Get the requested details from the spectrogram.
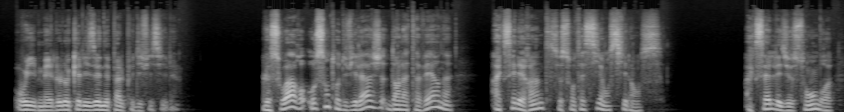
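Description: Ordinary pitch variation in a dark, mellow tone, captured on a very clean recording against a silent background. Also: man. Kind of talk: fantasy audio drama narration with character voices. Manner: measured, dramatic pacing, tense and hushed during the fight scene.

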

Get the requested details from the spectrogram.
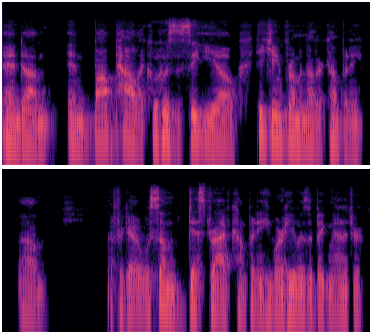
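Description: A man talks in an ordinary speaking voice at a moderate pace. His pitch is medium and his intonation fairly even. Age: 60s. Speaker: life coach. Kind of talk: casual chat.

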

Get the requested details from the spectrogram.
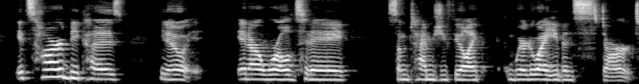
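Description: A woman with a medium pitch speaks at a moderate pace with ordinary pitch variation and long, frequent pauses. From northern Wisconsin, Hayward. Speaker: mortgage company executive. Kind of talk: interview.

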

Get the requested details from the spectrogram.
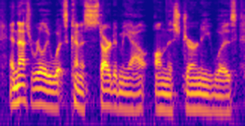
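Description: This man speaks at a fairly quick pace in a very deep, low voice with a Southern US accent and ordinary pitch variation. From middle Tennessee. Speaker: professor of philosophy and ethics. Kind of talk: interview conversation.

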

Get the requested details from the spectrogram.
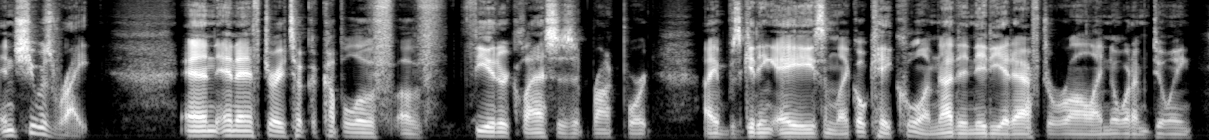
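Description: A man with an American accent talks at a fairly quick pace in a bright, sharp tone. The recording is very clean, dry and close, with no echo and a silent background. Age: 50s. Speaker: podcast co-host. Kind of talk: casual chat.

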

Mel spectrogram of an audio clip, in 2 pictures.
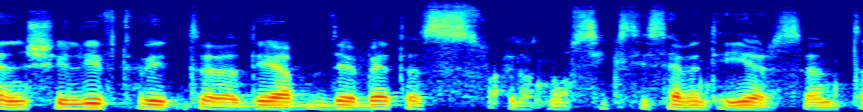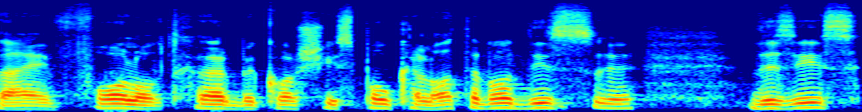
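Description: Speaking with a Slovenian accent at a moderate pace, a man holds a medium pitch and fairly even intonation. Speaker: member of the European Parliament. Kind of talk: panel discussion. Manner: halting.

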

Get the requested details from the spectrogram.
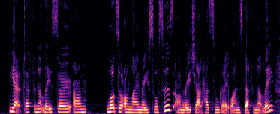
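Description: A woman with an Australian accent talking at a very fast pace with ordinary pitch variation, amid noticeable background noise. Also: medium pitch for a woman. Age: 20s. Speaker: youth mental health ambassador. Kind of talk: interview.

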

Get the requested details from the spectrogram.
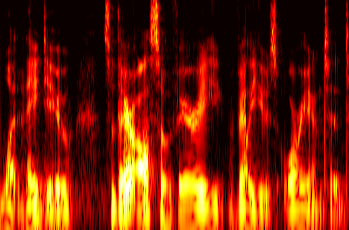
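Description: A man with an unremarkable speaking voice talks at a fairly slow pace in a fairly low pitch. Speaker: podcast co-host. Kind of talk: casual chat.

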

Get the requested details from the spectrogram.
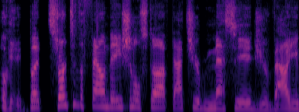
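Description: This is a plain, everyday voice at a moderate pace with ordinary pitch variation. The sound is dry and close with no echo, on a very clean recording with a silent background. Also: man. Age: 40s. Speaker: talent acquisition consultant. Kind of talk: interview.

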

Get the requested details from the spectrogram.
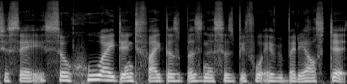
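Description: Over noticeable background noise in a dry, close sound with no echo, a woman with a fairly low pitch speaks at a fairly quick pace with fairly even intonation. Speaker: finance executive. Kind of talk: casual group interview. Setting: studio.

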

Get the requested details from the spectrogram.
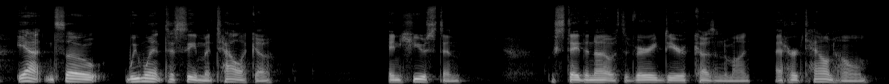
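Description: A man with a Texan accent talks at a moderate pace with ordinary pitch variation and long, frequent pauses. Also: fairly low pitch for a man, very clean recording, silent background. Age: 30s. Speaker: podcast co-host. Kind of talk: casual chat.

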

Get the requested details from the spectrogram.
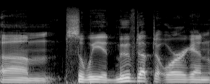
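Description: Recorded very cleanly with a silent background, a man with an American accent uses an unremarkable speaking voice at medium pitch with ordinary pitch variation. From Dallas, Texas. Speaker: brand marketing founder. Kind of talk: interview. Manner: casual.

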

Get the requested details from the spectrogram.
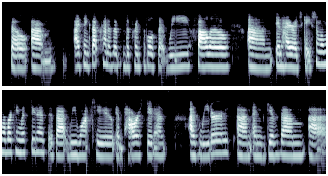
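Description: Here is a normal speaking voice with an American accent and fairly even intonation. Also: woman. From US South, Augusta, Georgia. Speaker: university service learning director. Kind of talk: casual interview.

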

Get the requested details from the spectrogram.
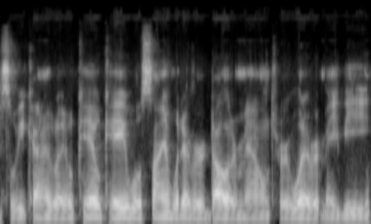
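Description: At a very fast pace, a man talks with a very deep, low pitch. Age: 20s. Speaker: podcast host. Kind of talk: casual chat.

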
